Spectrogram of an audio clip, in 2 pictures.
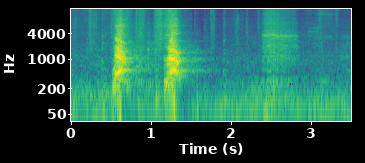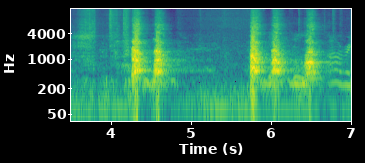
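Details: A Boxer named Pixie, scared of a balloon, lets out pairs and triplets of harsh, forceful barks in quick clusters separated by pauses, while a person speaks reassuringly nearby.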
